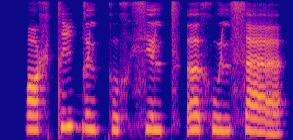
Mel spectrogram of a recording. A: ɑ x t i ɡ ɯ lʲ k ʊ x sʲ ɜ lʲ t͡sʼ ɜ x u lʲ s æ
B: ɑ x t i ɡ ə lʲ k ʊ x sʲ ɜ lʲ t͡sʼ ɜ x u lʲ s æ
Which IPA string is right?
B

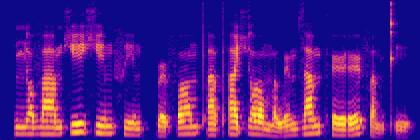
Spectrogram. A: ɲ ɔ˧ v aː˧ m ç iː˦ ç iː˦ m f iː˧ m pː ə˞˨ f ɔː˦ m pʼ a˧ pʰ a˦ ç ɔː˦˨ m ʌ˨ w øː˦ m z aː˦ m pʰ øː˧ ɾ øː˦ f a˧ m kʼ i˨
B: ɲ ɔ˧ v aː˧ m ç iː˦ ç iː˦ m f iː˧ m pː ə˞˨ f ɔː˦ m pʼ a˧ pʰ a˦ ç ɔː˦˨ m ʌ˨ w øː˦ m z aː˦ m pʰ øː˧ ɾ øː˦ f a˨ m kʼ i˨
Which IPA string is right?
B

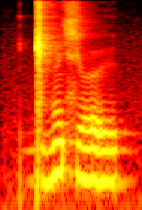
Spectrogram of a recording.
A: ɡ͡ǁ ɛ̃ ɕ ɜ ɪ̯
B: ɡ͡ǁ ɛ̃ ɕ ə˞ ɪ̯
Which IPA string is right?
A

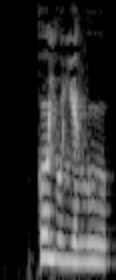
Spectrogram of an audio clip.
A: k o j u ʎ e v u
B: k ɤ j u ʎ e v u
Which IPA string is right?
A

